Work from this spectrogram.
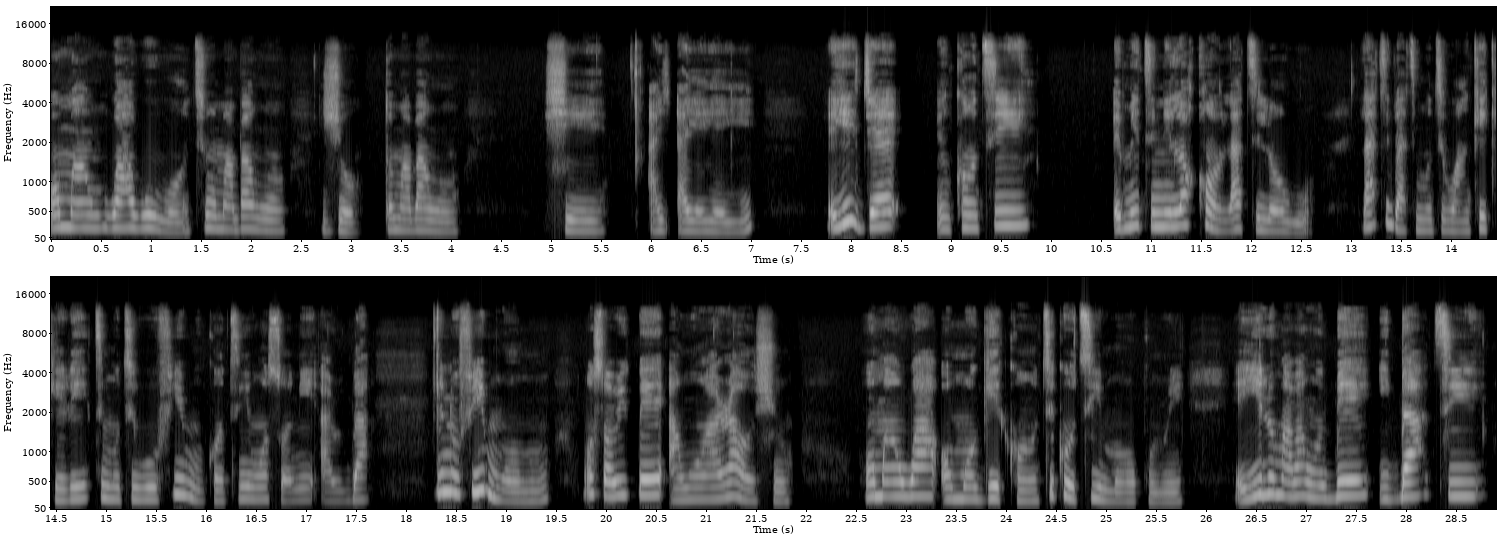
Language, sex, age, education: Yoruba, female, 46-60, tertiary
